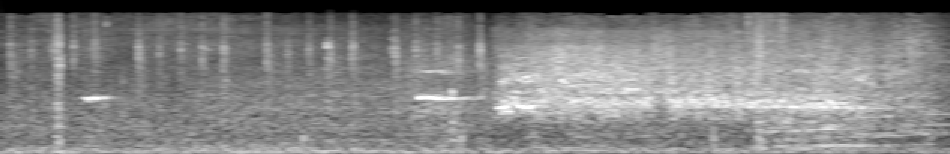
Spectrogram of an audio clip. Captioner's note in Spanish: Chirrido de llantas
